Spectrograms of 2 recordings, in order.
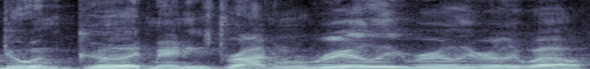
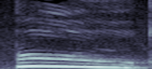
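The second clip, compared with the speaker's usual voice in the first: very high, loud whoosh; mock careening noise; 8 dB louder than usual. Storyteller mimicking a plunge into the ditch, high loud swoop. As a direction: imitate a car flying off the road.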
